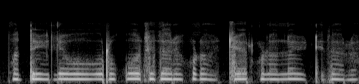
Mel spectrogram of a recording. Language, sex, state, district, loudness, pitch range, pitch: Kannada, female, Karnataka, Dakshina Kannada, -23 LUFS, 240-245 Hz, 245 Hz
